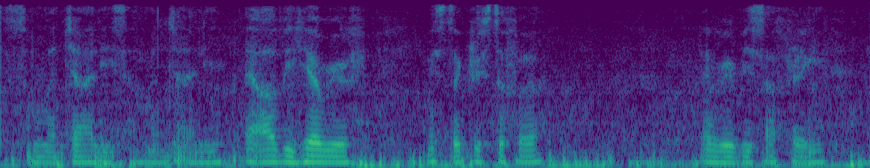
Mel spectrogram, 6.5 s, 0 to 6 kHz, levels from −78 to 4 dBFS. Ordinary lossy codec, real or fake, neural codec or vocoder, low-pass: AAC, 32 kbps; fake; codec, 16 kHz, 4 kbps, X-Codec, WavLM features, trained on Multilingual LibriSpeech; 5.4 kHz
